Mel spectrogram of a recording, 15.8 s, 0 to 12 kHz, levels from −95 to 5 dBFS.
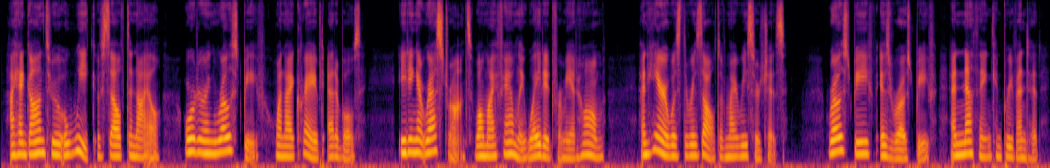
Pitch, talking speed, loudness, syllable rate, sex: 180 Hz, 170 wpm, -18 LUFS, 5.0 syllables/s, female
